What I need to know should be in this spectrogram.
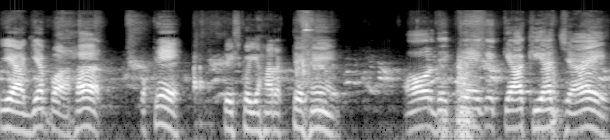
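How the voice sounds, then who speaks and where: A man in his thirties explains a repair step by step in a chatty, casual way, his voice sitting a little high. He is filmed on a phone held close to the work in a small cluttered workshop. Workshop noise runs clearly underneath. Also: steady tone, slow pace. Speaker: repair channel host. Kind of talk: casual how-to repair narration.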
